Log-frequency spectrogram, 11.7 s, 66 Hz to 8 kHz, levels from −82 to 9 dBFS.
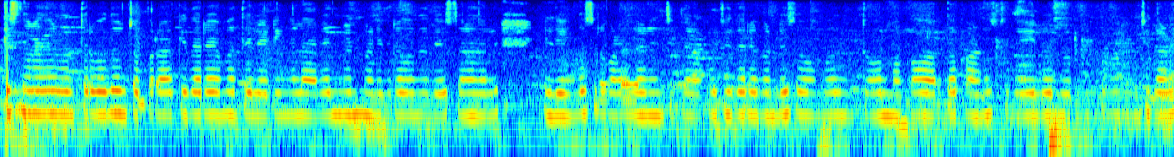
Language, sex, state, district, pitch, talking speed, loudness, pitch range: Kannada, female, Karnataka, Chamarajanagar, 235 Hz, 115 wpm, -22 LUFS, 235-245 Hz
